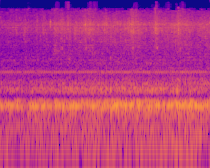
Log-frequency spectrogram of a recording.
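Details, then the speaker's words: Power steering fluid change, extracting fluid from the reservoir: a steady whirring suction with gurgly hiss as it pulls air; reservoir sucked mostly empty, with some oil still left in the system. "sucking the air through there now. So there is going to still be a fair bit of oil in the nooks and crannies in there, but at least we've got most of it out."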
